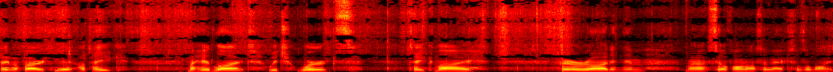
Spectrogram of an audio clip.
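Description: A man speaks at a moderate pace with long, frequent pauses, and the sound is dry with no echo. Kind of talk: casual vlog chat. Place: forest. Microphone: camera far.

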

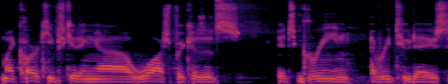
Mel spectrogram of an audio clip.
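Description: A man speaks at a fairly low pitch and moderate pace. The background is quiet. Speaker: lacrosse coach. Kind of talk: casual roundtable chat. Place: studio.

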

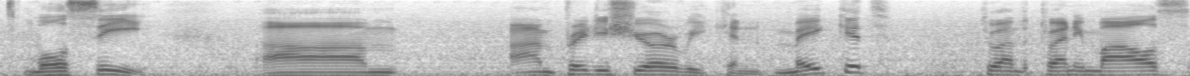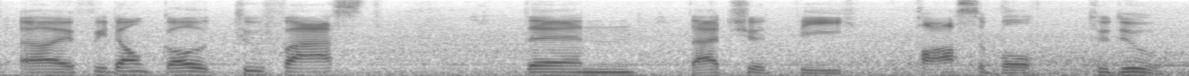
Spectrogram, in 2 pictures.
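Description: Amid noticeable background noise, a man speaks with ordinary pitch variation and long, frequent pauses, the sound dry with no echo. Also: fairly slow pace. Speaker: EV road trip vlogger. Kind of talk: casual vlog chat. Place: street. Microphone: phone near.

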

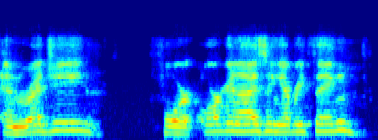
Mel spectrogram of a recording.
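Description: With a bright, sharp tone, a man speaks at a very slow pace and a fairly even intonation. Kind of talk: meeting announcements. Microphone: video call.

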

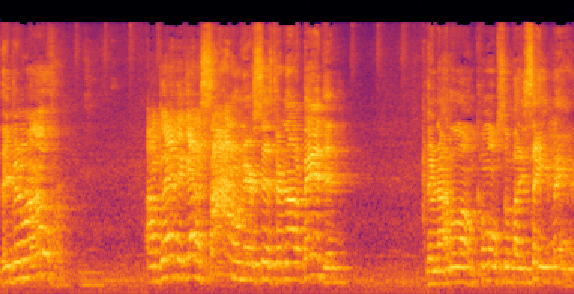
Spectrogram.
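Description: Raised and projected, a man's high-pitched voice carries an animated, warm tone, with ordinary pitch variation, very even loudness, a fairly quick pace, and long, frequent pauses, amid light background noise and audible room echo. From Brazil. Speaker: pastor. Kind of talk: sermon. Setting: church with congregation. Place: church.

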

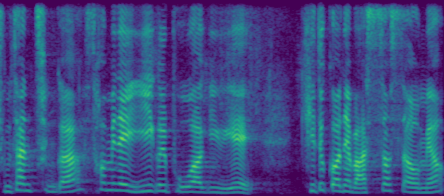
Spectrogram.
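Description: Bright and sharp in tone, a woman's fairly high voice moves at a fairly slow pace with lively intonation. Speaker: first-term lawmaker. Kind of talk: press statement reading. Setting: press conference room. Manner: formal.

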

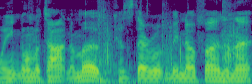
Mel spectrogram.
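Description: A man's voice in dry sound with no echo, plus noticeable background noise. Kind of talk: casual vlog chat. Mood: joking, relaxed. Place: street. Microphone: phone near.

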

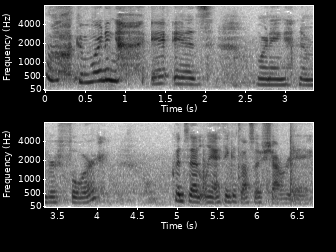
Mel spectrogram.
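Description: A woman talks at a fairly slow pace. Light background noise can be heard. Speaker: sailing vlogger. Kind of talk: casual vlog chat. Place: boat. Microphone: phone near.

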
